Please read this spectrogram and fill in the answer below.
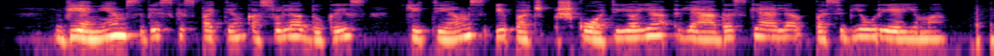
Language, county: Lithuanian, Utena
